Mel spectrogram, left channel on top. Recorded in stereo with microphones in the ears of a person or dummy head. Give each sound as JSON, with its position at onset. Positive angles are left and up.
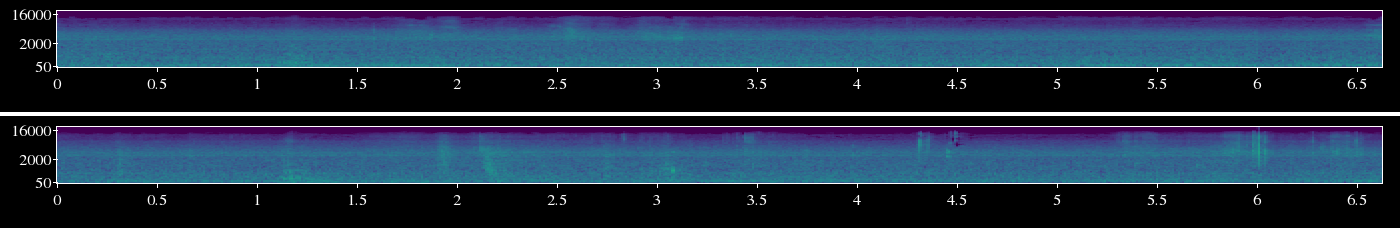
{"t": 1.1, "sound": "a bird", "side_deg": -40, "distance_m": 1.9}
